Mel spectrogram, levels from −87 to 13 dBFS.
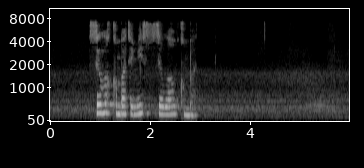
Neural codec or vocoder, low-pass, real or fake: none; 7.2 kHz; real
